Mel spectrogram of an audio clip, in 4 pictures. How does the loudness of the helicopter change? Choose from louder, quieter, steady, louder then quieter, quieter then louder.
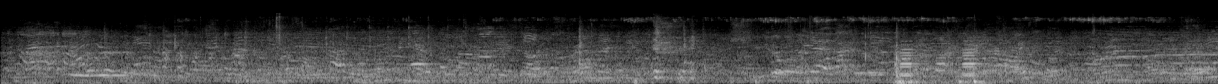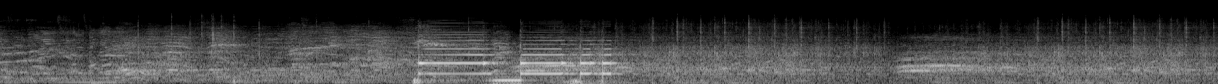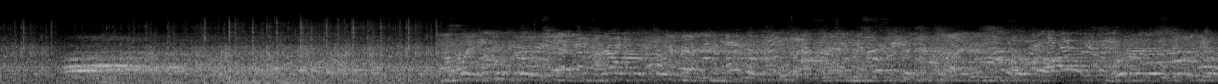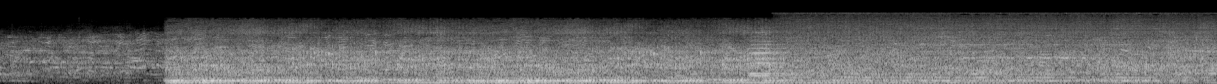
steady.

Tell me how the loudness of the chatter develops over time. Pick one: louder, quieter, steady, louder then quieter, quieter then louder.
steady.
